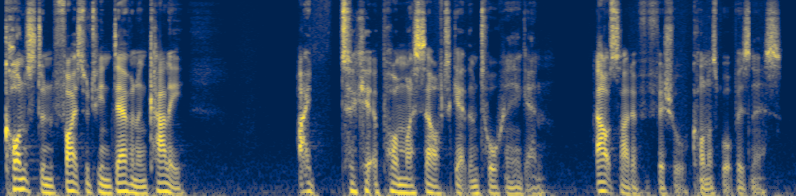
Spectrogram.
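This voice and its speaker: A man's voice: sits low, a little fast, pushed and bright, dry recording. An actor playing an earnest, awkward male racing driver trying to make peace in a video game cutscene, with a hesitant, sincere way of talking. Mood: rueful.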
